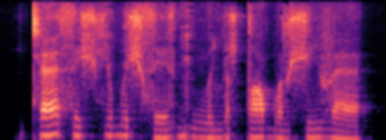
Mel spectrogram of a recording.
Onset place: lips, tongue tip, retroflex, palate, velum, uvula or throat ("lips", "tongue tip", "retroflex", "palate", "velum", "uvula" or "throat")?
palate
